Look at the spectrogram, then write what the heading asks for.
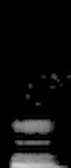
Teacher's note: it was produced almost like a fricative a voiced fricative or a approximate where you have it's it's like your tongue · The U vowel, what's supposed to be an U vowel, actually sounded more like it was produced almost like a fricative, a voiced fricative, or an approximant, where you have, it's like your tongue, the back of your tongue is like raised, almost making some kind of velar consonant. So it's, instead of being ooh, it's like ooh. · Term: velar approximant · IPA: [ɥ̩~ʉ]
